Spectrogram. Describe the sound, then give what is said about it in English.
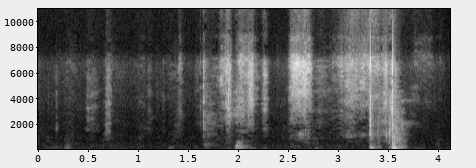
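A deck of cards is cut in half and handled, heard as a few soft clicks and taps, then brisk papery rustles and flicks. The sounds are sparse and quiet, with no talking. “we're going to cut these cards in half.”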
